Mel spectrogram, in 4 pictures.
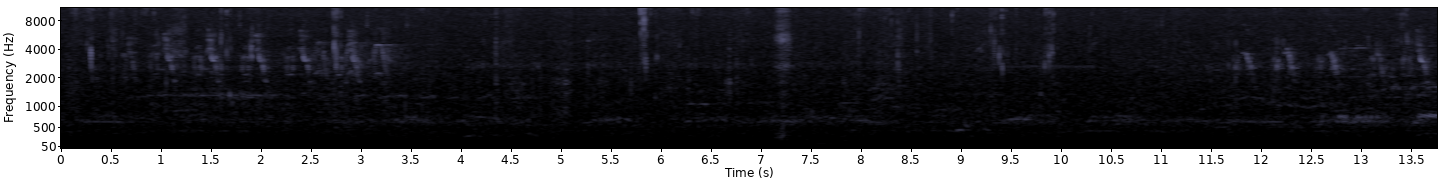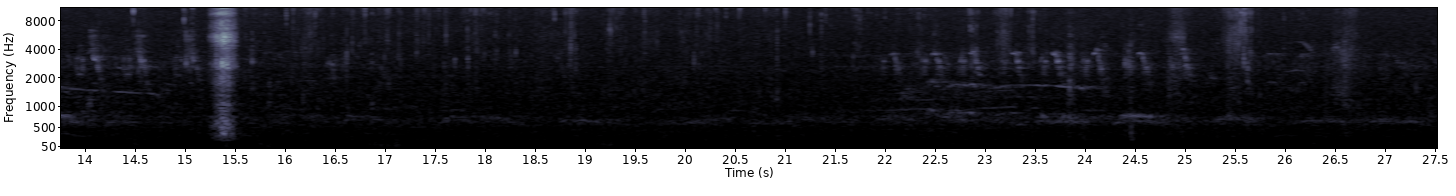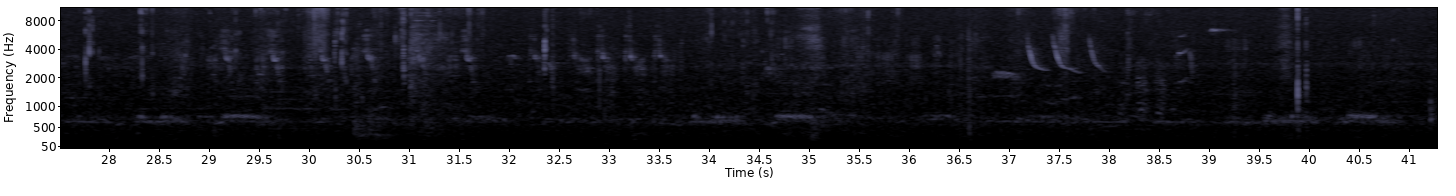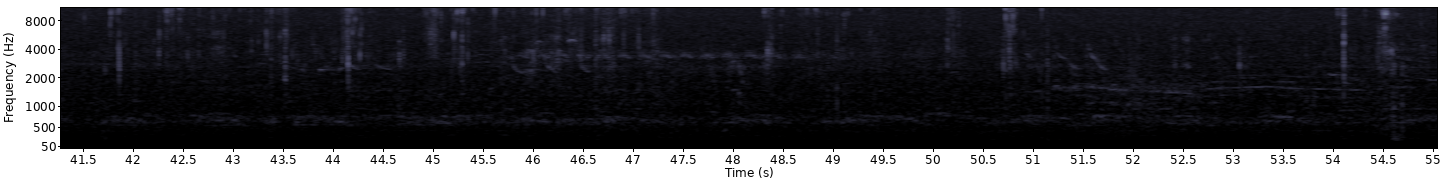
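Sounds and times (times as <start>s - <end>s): birds chirping faintly: 0.0s - 55.0s
mouth chewing sounds: 0.2s - 3.3s, 5.7s - 7.4s, 8.0s - 10.1s, 15.0s - 26.7s, 27.6s - 37.8s, 41.7s - 47.5s, 48.2s - 49.4s, 50.1s - 51.4s, 54.0s - 55.0s.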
